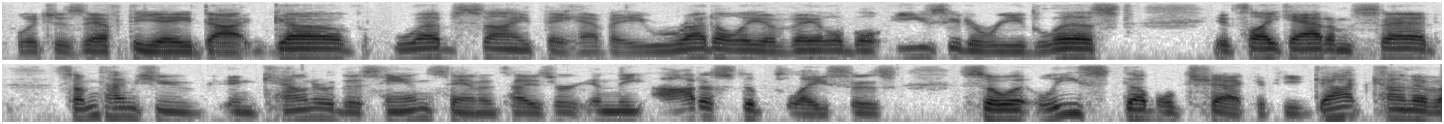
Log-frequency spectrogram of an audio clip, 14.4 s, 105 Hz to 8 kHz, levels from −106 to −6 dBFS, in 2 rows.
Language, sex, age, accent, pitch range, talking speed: English, male, 50-69, American, 105-130 Hz, 145 wpm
